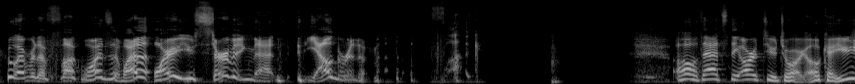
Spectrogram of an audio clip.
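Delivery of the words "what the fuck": whispered slowly in disbelief; slow stunned whisper. Real, not acted. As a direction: breathe it out, aghast. Stunned at the feed.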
